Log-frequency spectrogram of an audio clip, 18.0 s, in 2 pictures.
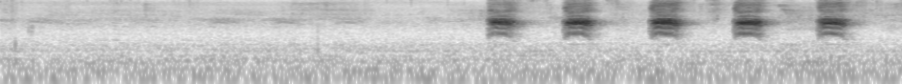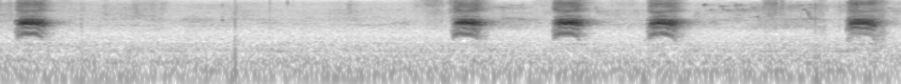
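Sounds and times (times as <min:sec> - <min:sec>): bird calling loudly: 0:04.9 - 0:08.6, 0:09.2 - 0:09.7, 0:13.5 - 0:16.0, 0:17.5 - 0:18.0.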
